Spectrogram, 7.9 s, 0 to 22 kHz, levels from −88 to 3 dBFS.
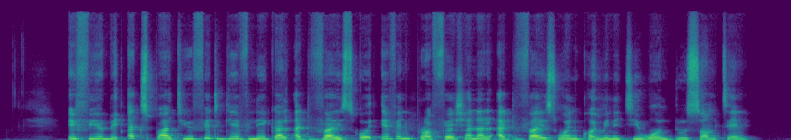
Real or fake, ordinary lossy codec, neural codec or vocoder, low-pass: fake; none; autoencoder, 48 kHz, 128 numbers a frame, DAC-VAE, trained on Japanese speech; none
